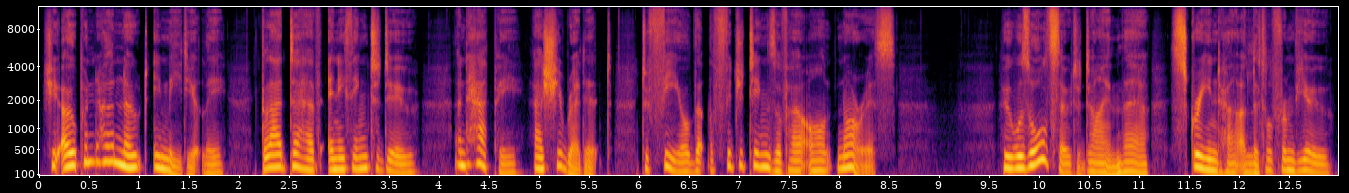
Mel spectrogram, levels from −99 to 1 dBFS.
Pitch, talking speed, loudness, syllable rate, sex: 160 Hz, 175 wpm, -20 LUFS, 5.2 syllables/s, female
